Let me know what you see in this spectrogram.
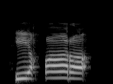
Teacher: hamzah kan makhorijul hurufnya dari tenggorokan bagian bawah sama dengan hak besar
